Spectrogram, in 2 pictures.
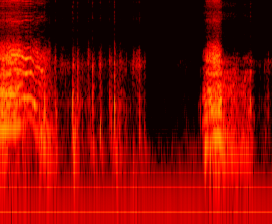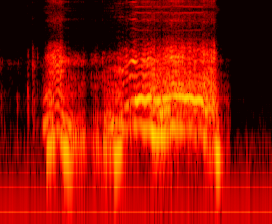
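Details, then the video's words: Several short choppy vocal bursts from a horse build into a longer quavering whinny with a wobbling pitch near the end. "horse sounds"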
